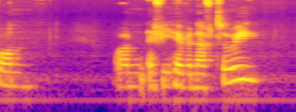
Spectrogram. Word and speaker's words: tui: And I guess you can sew yourself up on if you have enough tui. But the correct pronunciation is tui.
